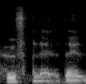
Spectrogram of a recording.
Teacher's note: But up north, they would probably call it Höferle. You wouldn't hear the R.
